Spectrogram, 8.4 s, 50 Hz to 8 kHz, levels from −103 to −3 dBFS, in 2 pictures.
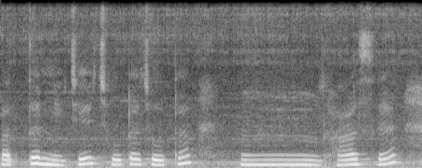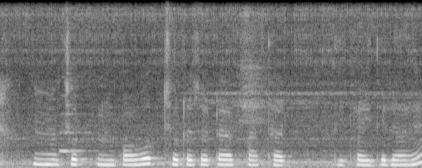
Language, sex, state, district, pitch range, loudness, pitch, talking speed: Hindi, female, Chhattisgarh, Sukma, 225-245 Hz, -15 LUFS, 230 Hz, 100 wpm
